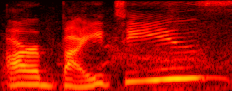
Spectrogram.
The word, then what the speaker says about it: Arbites: It should be arbites since with Latin you're supposed to pronounce all the letters.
